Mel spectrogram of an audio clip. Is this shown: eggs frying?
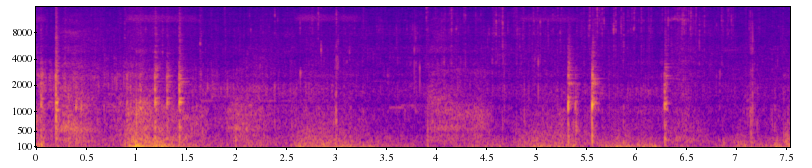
yes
